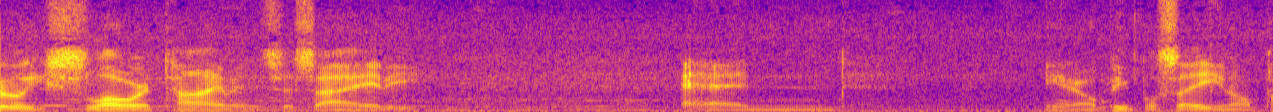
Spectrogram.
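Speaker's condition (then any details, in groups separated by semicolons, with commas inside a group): No condition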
